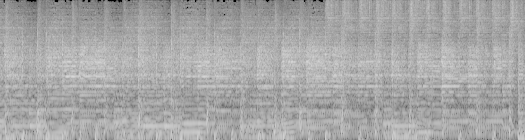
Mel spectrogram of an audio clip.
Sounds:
music
rock music

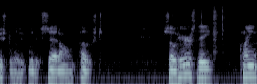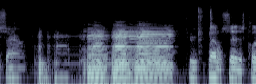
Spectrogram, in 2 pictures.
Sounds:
speech
music
distortion

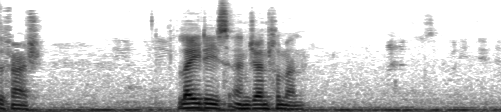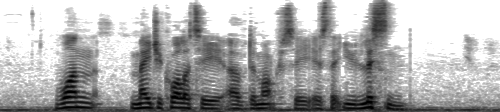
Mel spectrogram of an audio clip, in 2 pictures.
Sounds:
speech
male speech
narration

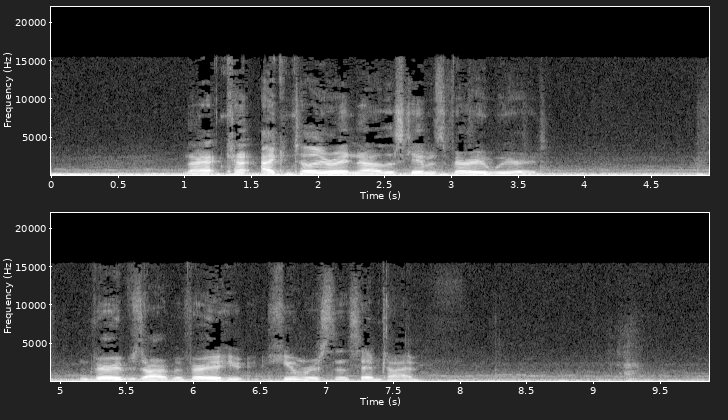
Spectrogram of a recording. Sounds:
speech
music

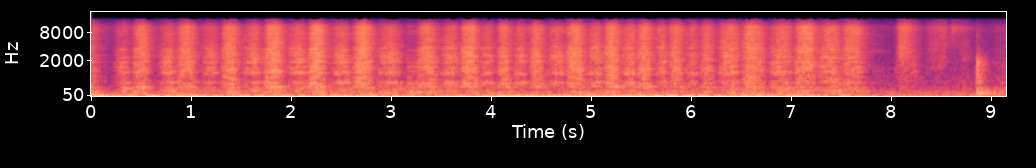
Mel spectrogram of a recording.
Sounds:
wood
sawing

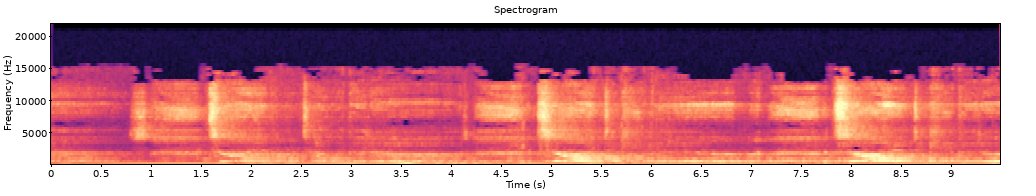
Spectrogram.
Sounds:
music

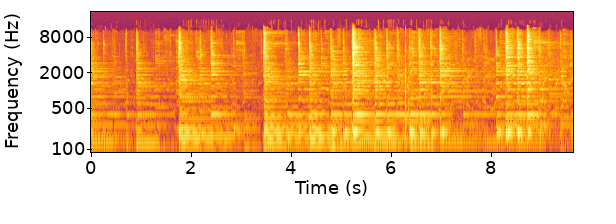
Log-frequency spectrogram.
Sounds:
music
speech

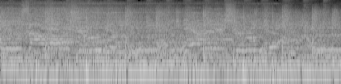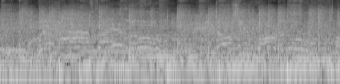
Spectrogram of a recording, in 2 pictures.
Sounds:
music

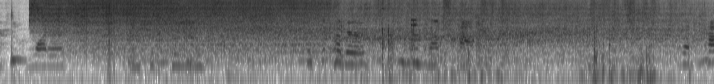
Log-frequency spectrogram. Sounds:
speech

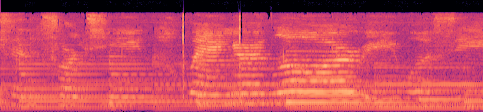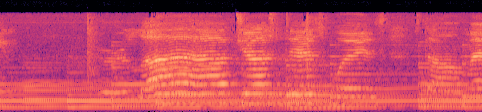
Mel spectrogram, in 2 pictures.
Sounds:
child singing
music

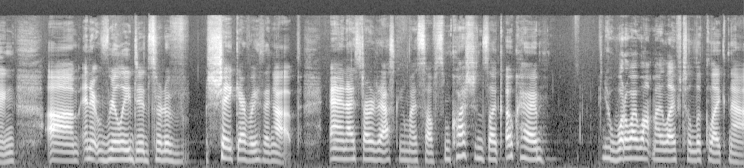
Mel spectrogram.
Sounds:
speech
female speech

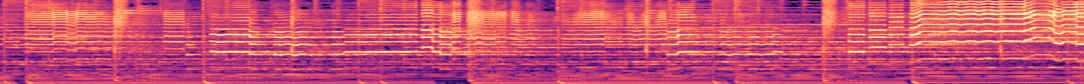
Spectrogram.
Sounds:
playing saxophone

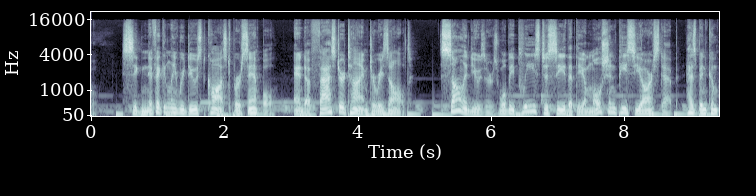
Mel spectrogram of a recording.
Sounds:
music
speech

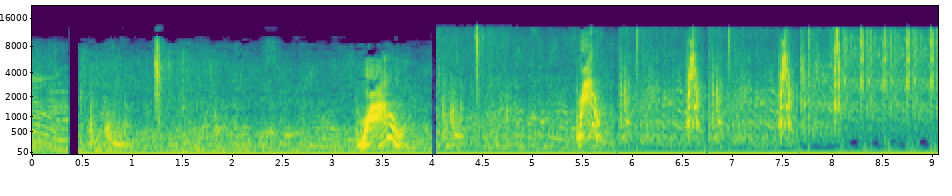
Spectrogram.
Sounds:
speech

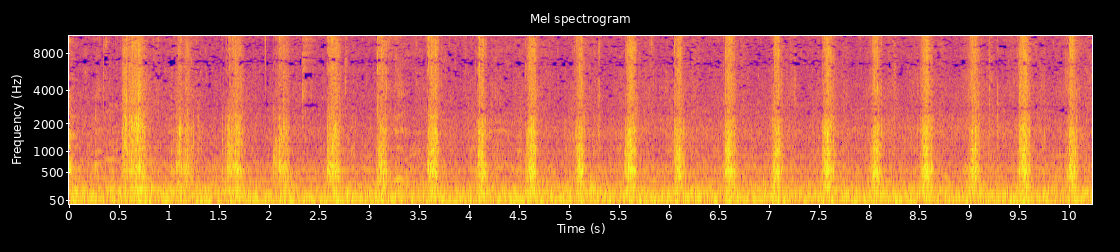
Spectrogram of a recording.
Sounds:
people marching

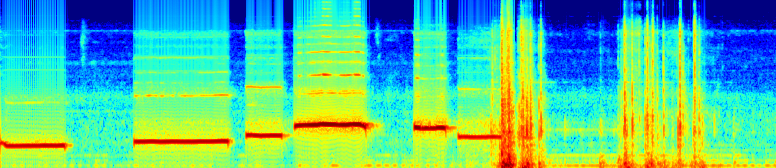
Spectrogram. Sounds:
music

